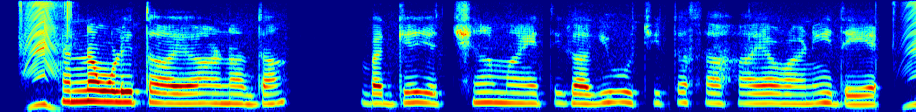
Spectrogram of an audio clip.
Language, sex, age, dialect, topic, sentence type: Kannada, female, 18-24, Mysore Kannada, banking, question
